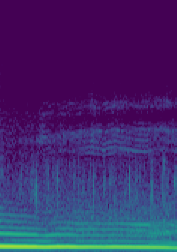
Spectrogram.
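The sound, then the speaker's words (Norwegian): A human voice imitates a cow's moo, voicing a story cow crying in fear during a thunderstorm: one long, loud, steady low-pitched drone with strong harmonics, holding its pitch for nearly two seconds before dipping slightly at the end. “Nå gråt hun og tutet i hornene sine.”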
